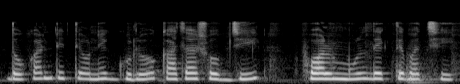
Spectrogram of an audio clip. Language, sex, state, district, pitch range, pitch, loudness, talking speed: Bengali, female, West Bengal, Cooch Behar, 245-265 Hz, 255 Hz, -18 LUFS, 90 wpm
